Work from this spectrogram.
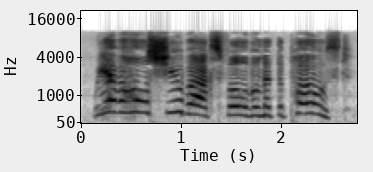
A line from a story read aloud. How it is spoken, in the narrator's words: Lunt yelled to him above the din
